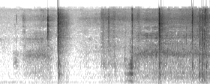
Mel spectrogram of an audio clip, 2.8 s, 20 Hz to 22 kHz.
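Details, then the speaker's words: Zareba 100 Mile 6J fence energizer, lightning-damaged and retrofitted with a larger heavy-duty transformer and no indicator light: sharp snapping clicks about once a second in a quiet room. After repair it tests at about 10,000 volts across the terminals; normal pulsing. "but there's no flashing light it's just a box that clicks now so you hear it clicking along like normal"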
